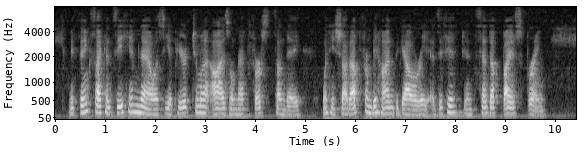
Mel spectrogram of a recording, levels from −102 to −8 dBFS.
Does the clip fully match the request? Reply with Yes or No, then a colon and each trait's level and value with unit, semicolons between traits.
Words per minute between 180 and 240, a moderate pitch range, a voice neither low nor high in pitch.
Yes: average, 195 wpm; average, 4.4 semitones; medium, 150 Hz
